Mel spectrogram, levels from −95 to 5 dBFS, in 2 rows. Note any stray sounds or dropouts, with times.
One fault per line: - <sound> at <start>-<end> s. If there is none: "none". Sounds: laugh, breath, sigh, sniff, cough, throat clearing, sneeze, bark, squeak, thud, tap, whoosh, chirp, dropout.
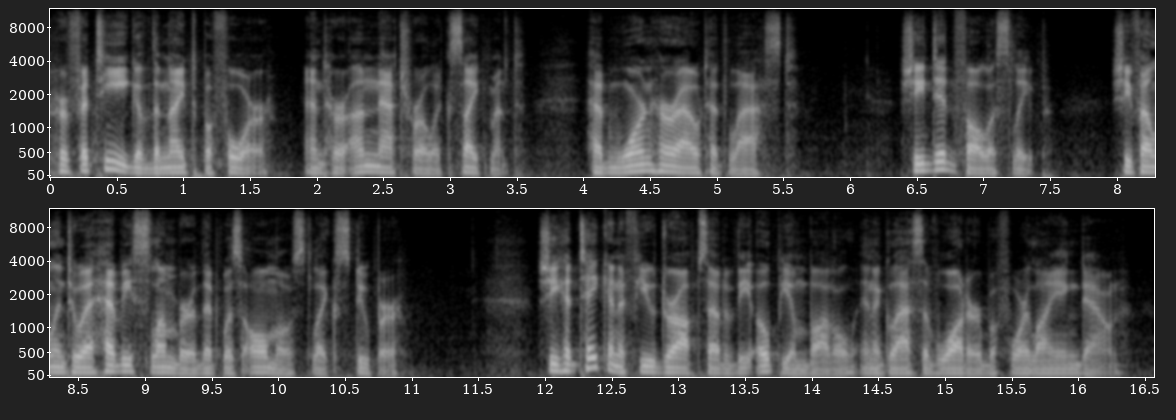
none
